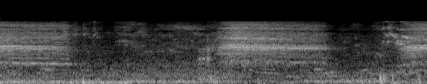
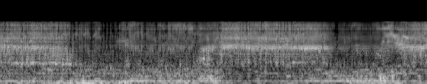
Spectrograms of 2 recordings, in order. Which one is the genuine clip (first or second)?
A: first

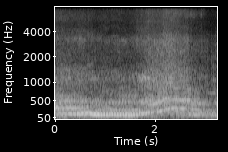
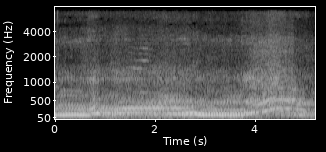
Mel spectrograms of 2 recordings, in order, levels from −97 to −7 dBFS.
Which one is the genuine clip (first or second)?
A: second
